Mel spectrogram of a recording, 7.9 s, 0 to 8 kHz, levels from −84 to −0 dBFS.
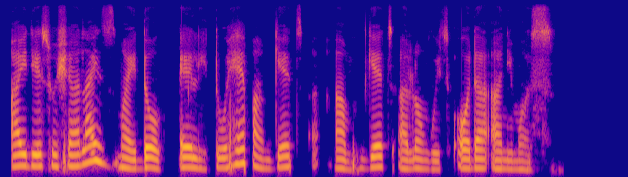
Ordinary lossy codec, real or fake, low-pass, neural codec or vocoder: none; real; 7.2 kHz; none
